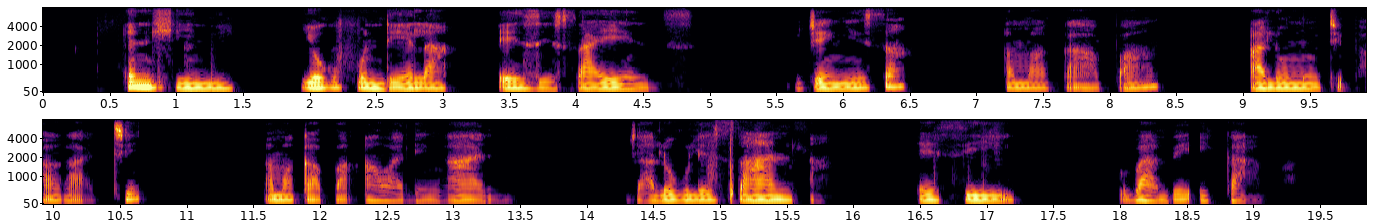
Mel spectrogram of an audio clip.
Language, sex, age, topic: North Ndebele, female, 36-49, health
